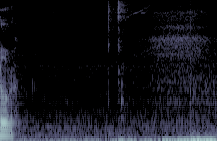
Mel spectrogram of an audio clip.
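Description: Two quick clicks a little over a second in, like a computer click advancing a presentation slide, then a low thump near the end; otherwise quiet room tone.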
